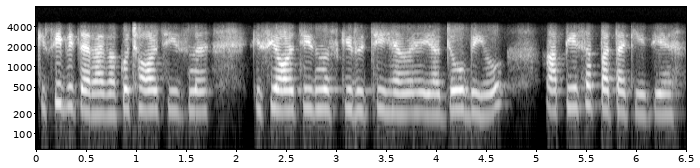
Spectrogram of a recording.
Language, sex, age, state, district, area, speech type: Hindi, female, 60+, Madhya Pradesh, Bhopal, urban, conversation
